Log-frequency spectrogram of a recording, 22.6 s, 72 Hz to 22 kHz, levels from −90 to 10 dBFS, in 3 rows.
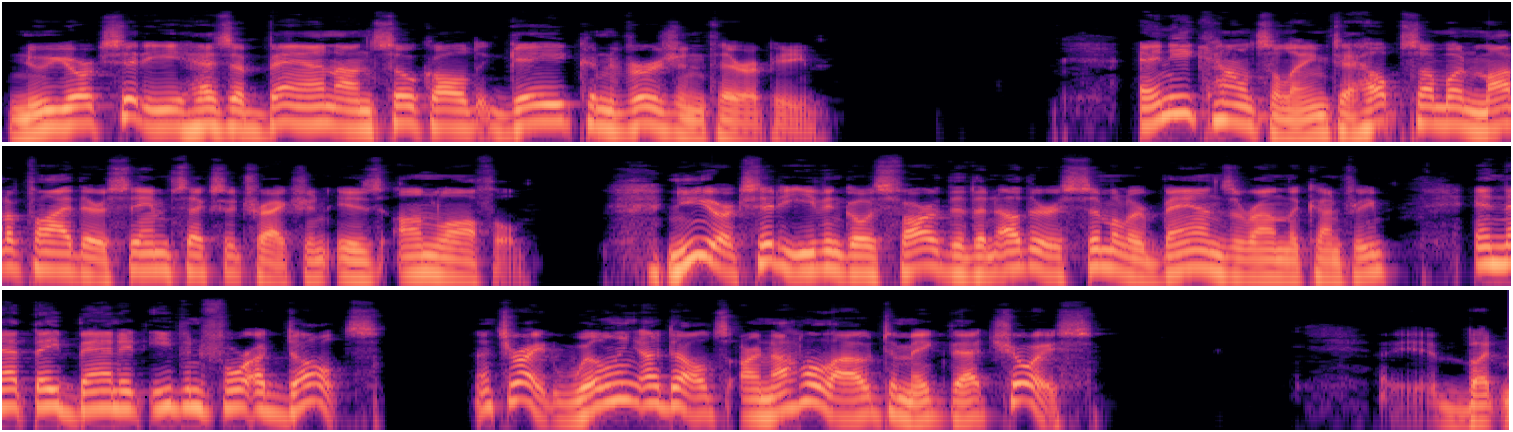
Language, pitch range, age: English, 110-165 Hz, 50-69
